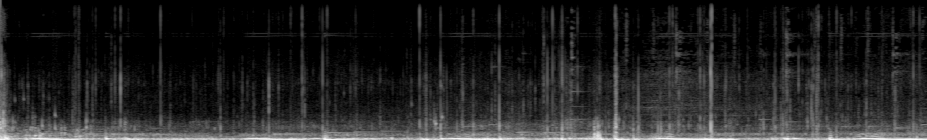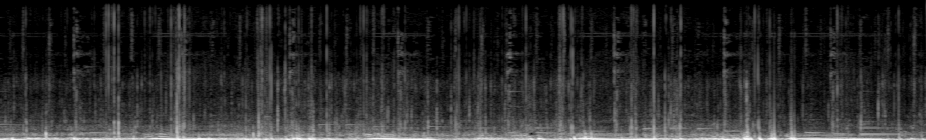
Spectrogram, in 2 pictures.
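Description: Muffled sound recorded under water by a submerged phone while snorkelling. Low moaning tones fall in pitch, one about every second and mostly in pairs, over crackling clicks.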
